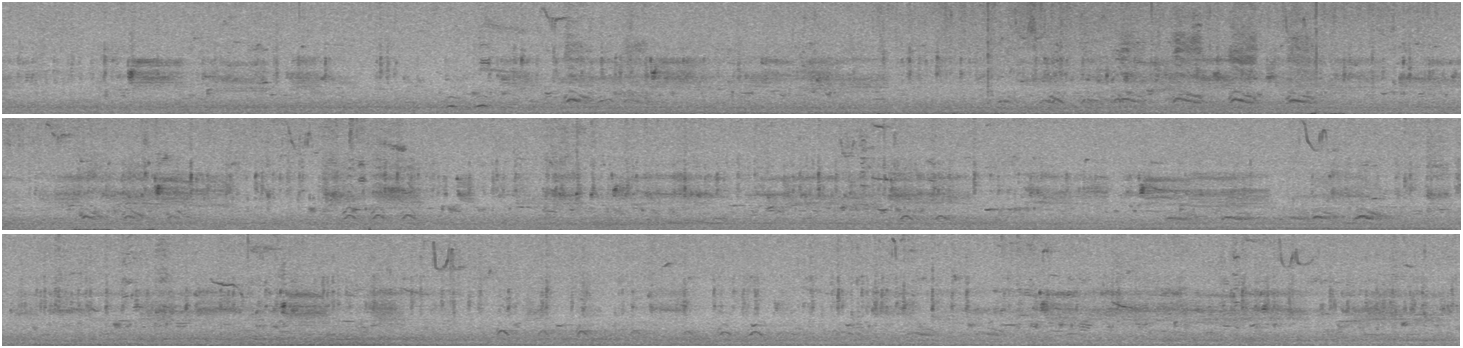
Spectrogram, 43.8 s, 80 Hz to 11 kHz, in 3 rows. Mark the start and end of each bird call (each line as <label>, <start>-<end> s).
Red-winged Blackbird (Agelaius phoeniceus), 0.0-43.8 s
unidentified bird, 2.3-43.8 s
American Crow (Corvus brachyrhynchos), 5.2-6.7 s
American Crow (Corvus brachyrhynchos), 9.8-18.9 s
American Crow (Corvus brachyrhynchos), 23.2-29.0 s
Brown-headed Cowbird (Molothrus ater), 33.3-33.9 s
American Crow (Corvus brachyrhynchos), 34.0-40.2 s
